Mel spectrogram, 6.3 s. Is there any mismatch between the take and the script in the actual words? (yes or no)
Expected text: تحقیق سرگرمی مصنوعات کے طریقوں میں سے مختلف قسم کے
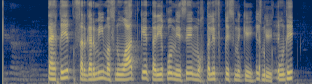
yes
